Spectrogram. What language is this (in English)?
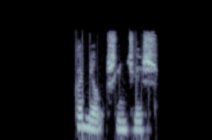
Mari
